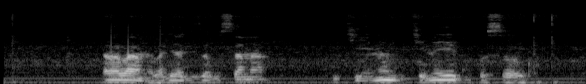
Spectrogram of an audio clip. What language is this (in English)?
Kinyarwanda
